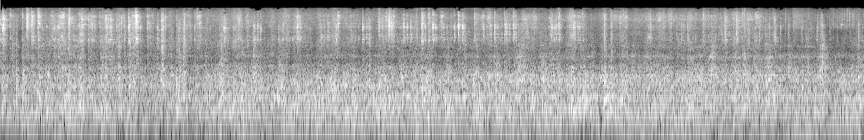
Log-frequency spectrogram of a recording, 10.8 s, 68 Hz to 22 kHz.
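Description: A 2 ft gauge 0-4-2 tank steam locomotive and its train running along the line, heard from the footplate: a steady, even rumble and clatter with no pauses.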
